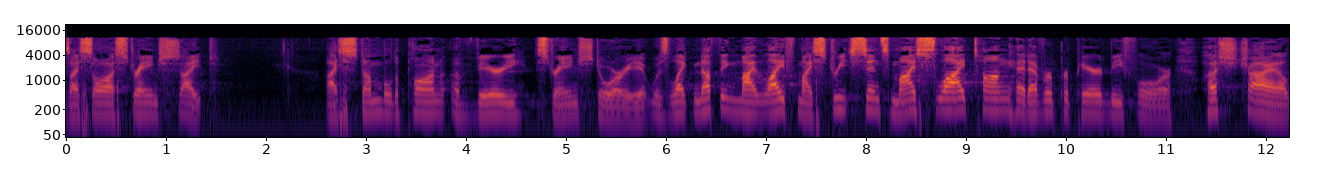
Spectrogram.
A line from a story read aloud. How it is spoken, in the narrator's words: says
